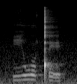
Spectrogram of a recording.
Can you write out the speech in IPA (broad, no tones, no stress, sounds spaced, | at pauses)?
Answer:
i w o ǃ e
